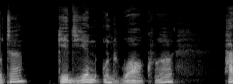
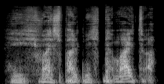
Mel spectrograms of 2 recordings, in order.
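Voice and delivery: rough voice; 5 semitones higher, 4 dB louder than usual. A narrator's reading. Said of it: "Gideons Stimme klang rau".

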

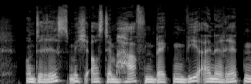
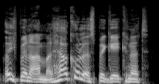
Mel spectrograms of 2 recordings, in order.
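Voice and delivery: boastful sword voice; 2 semitones higher, faster than usual. A narrator's reading.

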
